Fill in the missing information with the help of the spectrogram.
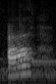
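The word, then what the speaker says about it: ㅏ: going to show you this one is ah pronounced like that ah so this one is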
